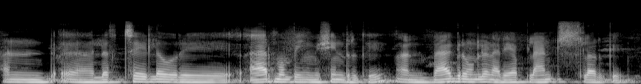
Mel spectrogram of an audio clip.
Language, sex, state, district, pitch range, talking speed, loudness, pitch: Tamil, male, Tamil Nadu, Nilgiris, 105-115 Hz, 120 wpm, -16 LUFS, 110 Hz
